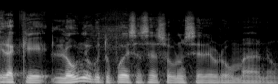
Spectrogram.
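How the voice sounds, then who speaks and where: With vocal fry and lively intonation, a man speaks on a very clean recording with a silent background. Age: 60s. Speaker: neuroscientist and addiction specialist. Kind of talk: podcast interview.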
